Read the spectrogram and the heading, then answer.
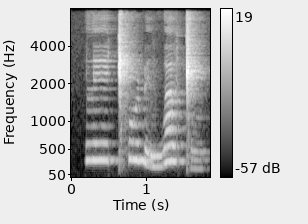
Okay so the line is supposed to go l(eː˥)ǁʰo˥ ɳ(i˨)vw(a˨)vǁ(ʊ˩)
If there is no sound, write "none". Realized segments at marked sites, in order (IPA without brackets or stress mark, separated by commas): eː˥, e˨, a˥, ʊ˩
